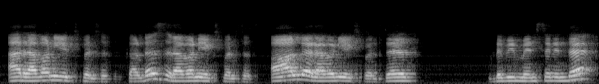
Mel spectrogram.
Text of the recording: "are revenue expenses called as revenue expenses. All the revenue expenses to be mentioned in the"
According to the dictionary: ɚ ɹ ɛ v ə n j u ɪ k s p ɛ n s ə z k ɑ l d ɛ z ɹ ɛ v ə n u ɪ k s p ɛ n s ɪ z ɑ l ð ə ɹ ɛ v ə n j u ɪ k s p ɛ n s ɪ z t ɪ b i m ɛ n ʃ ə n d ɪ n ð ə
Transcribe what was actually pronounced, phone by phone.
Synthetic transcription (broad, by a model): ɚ ɹ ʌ v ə n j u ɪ k s p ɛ n s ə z k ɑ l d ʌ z ɹ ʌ v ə n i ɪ k s p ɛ n s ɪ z ɑ l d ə ɹ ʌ v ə n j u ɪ k s p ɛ n s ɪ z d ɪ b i m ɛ n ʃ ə n ɪ n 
